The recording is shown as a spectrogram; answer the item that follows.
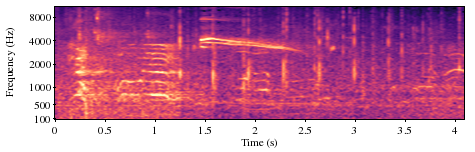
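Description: Players shouting on a hard outdoor court as a goal goes in. A high whistle sounds about a second and a half in, falling slightly in pitch over nearly a second, with sharp thuds of the ball and feet on the court throughout.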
